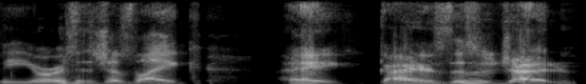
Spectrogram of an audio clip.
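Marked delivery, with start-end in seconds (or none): 1.4-2.8 rough, raspy, butch, manly voice. Comparing raspy voices after yours is criticized, show how hers sounds, mocking Jen's manly raspy voice. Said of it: "You have a manly raspy voice".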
